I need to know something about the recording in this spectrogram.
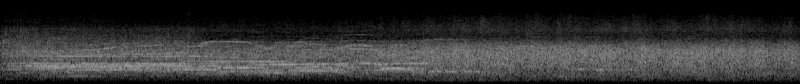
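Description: Audience applauding steadily after a speaker is introduced.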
